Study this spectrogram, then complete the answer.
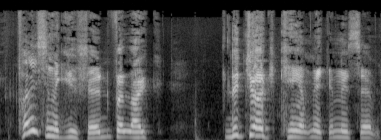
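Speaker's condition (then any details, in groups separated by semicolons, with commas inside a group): Cerebral palsy; says cannot do voices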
